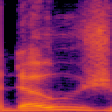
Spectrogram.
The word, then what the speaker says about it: Doge: what investing Doge a coin I love that pronunciation oh it's Doge yeah I get to know it's okay we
